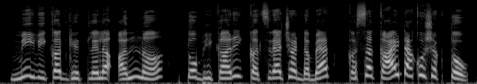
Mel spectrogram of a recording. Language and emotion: Marathi, angry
